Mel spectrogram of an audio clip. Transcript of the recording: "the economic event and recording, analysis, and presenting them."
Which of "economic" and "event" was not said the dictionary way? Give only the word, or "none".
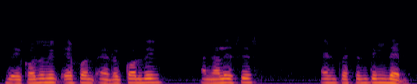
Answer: event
